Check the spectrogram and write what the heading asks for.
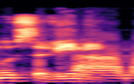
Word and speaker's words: Museveni: Oh, Museveni.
